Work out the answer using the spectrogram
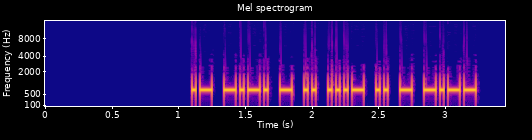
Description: Morse code, heard as a keyed tone, about 40 wpm, 700 Hz. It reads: ACTIVITY
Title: ES:S Suffix - Top 100 Words with Base Words 40wpm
